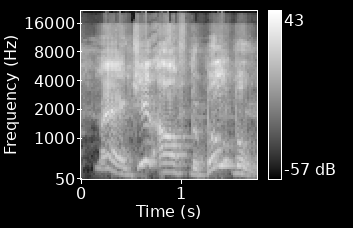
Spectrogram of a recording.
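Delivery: ordinary talk, nothing marked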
